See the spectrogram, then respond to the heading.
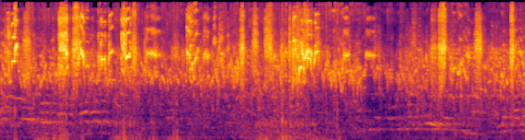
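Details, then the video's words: Budgies in rare colour varieties, playing with their toys, keep up a continuous twittering warble of rapid chirps and short scratchy notes over eight seconds, with faint low tones in the background. "Budgies all rare colors playing and chirping sounds playing with toys"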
